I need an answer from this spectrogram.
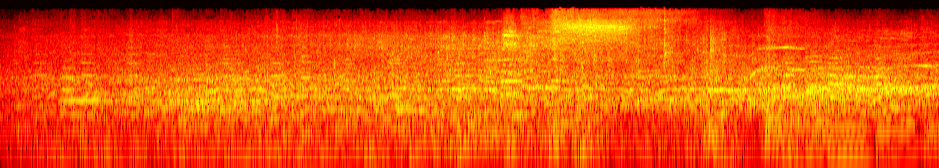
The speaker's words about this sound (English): Cheers from the crowds lining the streets of Windsor. We heard from miles around as Prince Charles and Camilla Parker Bowles passed through them on the way to their civil marriage ceremony.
